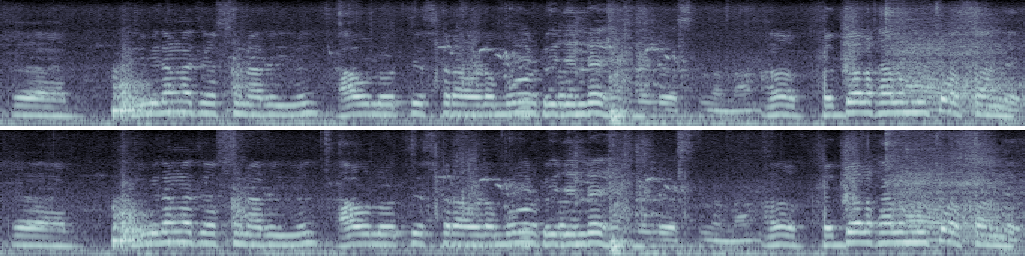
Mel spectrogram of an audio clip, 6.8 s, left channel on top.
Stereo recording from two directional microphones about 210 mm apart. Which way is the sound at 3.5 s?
Centre (ahead or behind).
